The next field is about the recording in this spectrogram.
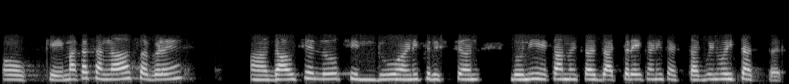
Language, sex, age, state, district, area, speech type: Goan Konkani, female, 30-45, Goa, Ponda, rural, conversation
